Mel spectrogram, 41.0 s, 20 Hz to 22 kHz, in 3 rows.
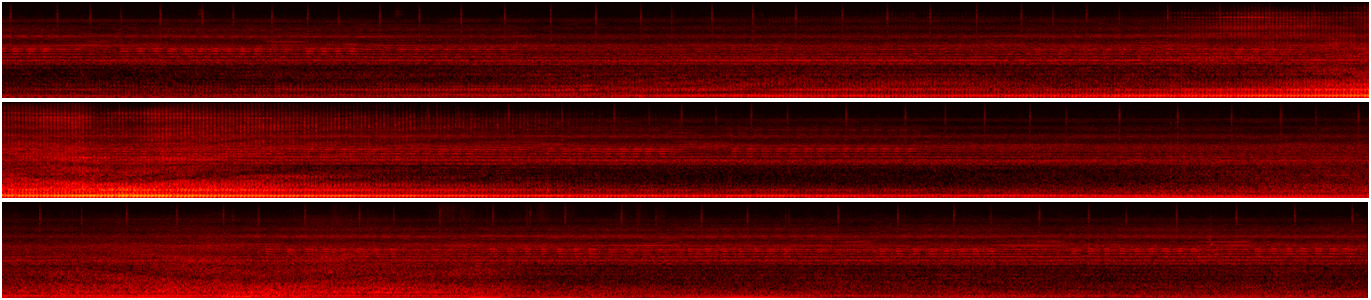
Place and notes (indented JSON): {
  "title": "水璉村, Shoufeng Township - Cicadas sound",
  "date": "2014-08-28 17:26:00",
  "description": "Insects sound, Cicadas sound, Beside the mountain road, Traffic Sound, Very Hot weather\nZoom H2n MS+XY",
  "latitude": "23.75",
  "longitude": "121.56",
  "altitude": "208",
  "timezone": "Asia/Taipei"
}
